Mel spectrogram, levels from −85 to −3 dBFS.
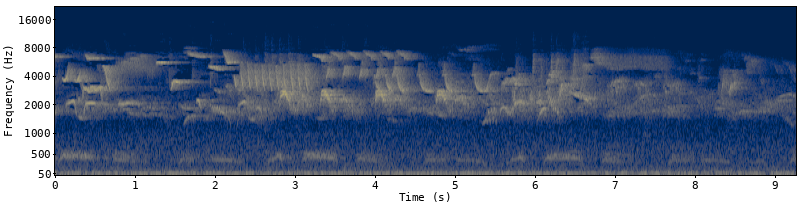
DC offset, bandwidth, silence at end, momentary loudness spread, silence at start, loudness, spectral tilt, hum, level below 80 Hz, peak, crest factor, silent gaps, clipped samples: under 0.1%; 16 kHz; 0 s; 17 LU; 0 s; -31 LUFS; 1 dB/octave; none; -50 dBFS; -16 dBFS; 18 dB; none; under 0.1%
